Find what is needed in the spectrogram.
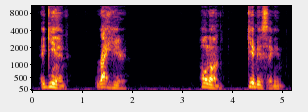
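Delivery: mock choked up, fake tearful. Joking about marriages and video games, mock choked up. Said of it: "I got a little choked up".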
